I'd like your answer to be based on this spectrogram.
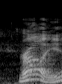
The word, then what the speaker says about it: Raleigh: Is it Raleigh? – Raleigh, yeah. Raleigh, North Carolina.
